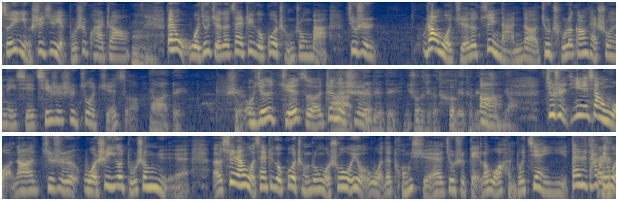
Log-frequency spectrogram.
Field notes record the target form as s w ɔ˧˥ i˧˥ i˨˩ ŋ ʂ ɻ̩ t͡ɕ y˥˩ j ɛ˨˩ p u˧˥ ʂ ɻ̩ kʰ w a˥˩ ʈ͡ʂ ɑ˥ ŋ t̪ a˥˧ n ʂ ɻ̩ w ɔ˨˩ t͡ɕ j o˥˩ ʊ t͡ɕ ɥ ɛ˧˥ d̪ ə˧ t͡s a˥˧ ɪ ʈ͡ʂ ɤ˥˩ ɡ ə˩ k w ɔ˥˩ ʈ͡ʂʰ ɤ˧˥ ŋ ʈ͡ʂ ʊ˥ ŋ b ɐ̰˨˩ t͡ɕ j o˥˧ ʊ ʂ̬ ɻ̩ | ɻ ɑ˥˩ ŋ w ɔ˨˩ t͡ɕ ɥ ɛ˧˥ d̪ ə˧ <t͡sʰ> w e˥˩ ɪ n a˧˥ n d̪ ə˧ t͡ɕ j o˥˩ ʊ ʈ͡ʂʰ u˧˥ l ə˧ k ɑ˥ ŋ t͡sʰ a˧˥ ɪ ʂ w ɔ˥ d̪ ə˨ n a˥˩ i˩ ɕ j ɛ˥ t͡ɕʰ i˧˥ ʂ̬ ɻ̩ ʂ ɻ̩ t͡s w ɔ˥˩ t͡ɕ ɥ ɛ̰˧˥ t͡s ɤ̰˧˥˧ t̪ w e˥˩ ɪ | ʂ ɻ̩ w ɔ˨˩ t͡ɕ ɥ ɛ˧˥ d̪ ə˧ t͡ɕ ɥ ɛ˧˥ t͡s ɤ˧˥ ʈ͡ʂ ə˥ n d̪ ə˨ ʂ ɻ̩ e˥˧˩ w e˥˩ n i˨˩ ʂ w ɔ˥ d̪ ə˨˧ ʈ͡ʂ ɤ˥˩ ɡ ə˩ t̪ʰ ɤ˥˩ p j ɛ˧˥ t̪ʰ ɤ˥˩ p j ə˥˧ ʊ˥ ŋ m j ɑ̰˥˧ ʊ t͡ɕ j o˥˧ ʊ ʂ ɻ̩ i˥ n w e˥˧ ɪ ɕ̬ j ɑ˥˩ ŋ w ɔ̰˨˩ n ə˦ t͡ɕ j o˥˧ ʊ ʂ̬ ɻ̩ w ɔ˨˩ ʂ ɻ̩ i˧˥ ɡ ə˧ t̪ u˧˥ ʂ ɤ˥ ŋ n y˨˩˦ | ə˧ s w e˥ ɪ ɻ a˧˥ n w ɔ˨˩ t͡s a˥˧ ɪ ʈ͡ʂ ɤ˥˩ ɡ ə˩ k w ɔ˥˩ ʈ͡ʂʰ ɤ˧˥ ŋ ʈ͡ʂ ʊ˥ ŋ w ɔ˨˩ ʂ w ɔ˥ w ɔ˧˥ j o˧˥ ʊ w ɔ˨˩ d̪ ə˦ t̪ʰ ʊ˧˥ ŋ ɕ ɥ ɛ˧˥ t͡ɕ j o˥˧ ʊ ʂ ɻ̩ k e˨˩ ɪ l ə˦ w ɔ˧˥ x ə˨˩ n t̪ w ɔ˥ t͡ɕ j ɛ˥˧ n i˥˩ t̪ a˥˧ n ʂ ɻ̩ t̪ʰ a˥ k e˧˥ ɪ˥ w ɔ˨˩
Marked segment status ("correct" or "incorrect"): incorrect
